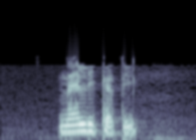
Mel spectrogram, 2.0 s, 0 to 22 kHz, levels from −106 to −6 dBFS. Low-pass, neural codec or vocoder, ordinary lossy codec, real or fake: 19.8 kHz; none; AAC, 16 kbps; real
